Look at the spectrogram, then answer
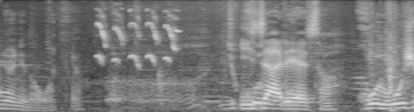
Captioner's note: gasp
